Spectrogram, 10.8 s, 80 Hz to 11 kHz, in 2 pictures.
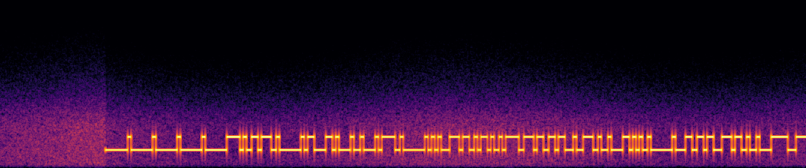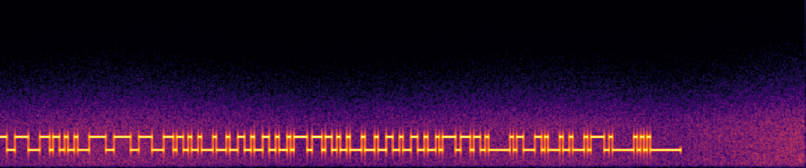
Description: RTTY (45.45 baud, 850 Hz shift), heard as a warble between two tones, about 1700 Hz centre. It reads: BG3Y DE LA4UL 559 559 1003 1003 BG3Y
